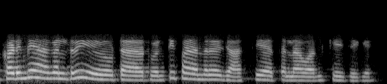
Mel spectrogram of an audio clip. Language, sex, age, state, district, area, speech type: Kannada, female, 30-45, Karnataka, Belgaum, rural, conversation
